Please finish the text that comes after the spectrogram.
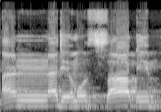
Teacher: نون مشدد میں غنہ کریں گے اور نون کو ہم جیم میں ملائیں گے، دوسرے نون کو، تو یہاں پر قلقلہ صغیرہ کریں گے، النجم الثاقب، ثاقب پر وقف کریں گے تو یہاں پر وقف بالاسکان ہوگا اور قلقلہ کبیرہ ہوگا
